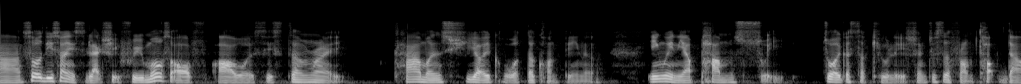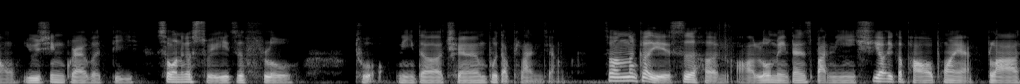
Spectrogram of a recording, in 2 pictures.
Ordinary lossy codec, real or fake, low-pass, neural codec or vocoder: none; real; none; none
